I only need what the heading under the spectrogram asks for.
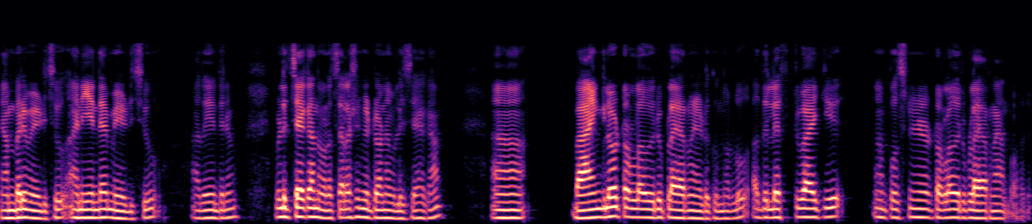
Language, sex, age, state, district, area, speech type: Malayalam, male, 18-30, Kerala, Kottayam, rural, spontaneous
